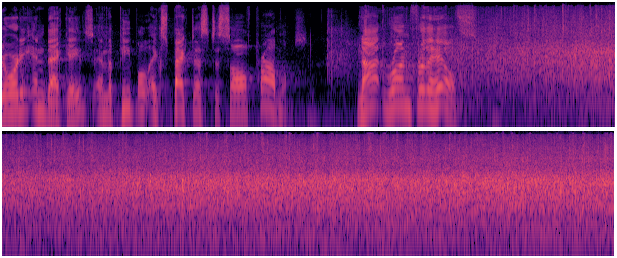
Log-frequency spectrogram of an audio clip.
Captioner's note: applause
